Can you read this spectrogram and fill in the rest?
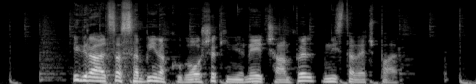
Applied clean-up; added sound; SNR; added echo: classical method spectral subtraction.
